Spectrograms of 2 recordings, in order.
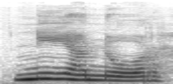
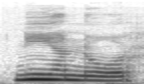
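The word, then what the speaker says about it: Nienor: Remember, it's the I and the E separated. Ia. Nianor. And we're not at the consonants yet, but R is always rolled. So it's Nianor. Nianor.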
